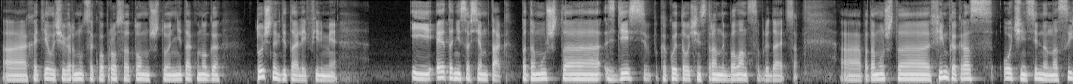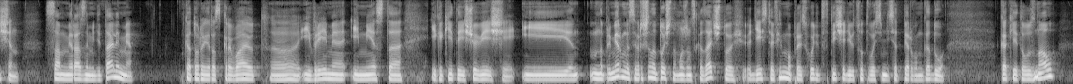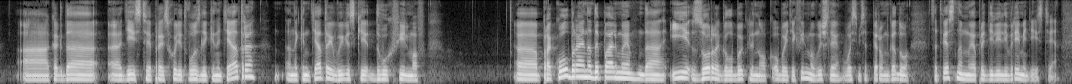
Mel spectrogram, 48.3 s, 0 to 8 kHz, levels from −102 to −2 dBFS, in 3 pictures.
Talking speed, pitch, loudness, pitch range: 125 wpm, 120 Hz, -19 LUFS, 115-130 Hz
